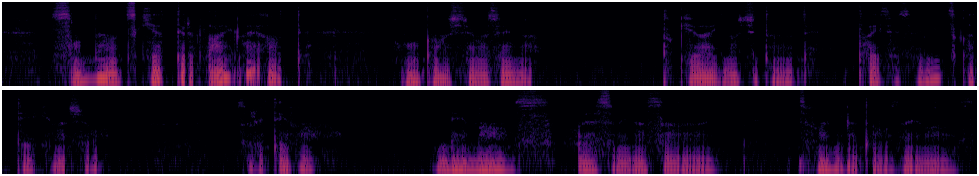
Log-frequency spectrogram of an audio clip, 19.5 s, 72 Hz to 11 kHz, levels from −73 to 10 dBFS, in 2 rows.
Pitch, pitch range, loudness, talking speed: 80 Hz, 70-90 Hz, -46 LUFS, 220 characters per minute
